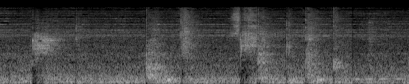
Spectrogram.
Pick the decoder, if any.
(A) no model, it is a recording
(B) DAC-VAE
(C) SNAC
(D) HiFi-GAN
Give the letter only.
A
